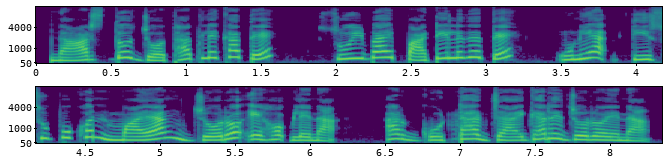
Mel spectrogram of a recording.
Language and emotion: Santali, disgusted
